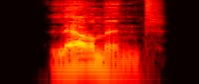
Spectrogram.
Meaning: present participle of lärmen
- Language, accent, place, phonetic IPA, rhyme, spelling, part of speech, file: German, Germany, Berlin, [ˈlɛʁmənt], -ɛʁmənt, lärmend, verb, De-lärmend.ogg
